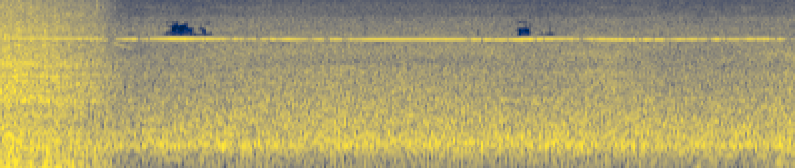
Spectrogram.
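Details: Shark Duo Clean vacuum after fixing a stuck brush roller (red brush-roll light) by clearing and reseating it: motor spins up quickly to even rushing airflow with steady high whine, no grinding or knocking; running normally.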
